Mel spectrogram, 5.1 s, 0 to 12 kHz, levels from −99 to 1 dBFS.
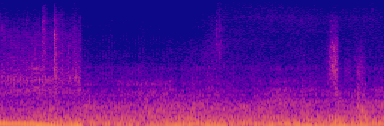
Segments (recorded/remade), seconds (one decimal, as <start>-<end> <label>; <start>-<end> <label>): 0.0-5.1 recorded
